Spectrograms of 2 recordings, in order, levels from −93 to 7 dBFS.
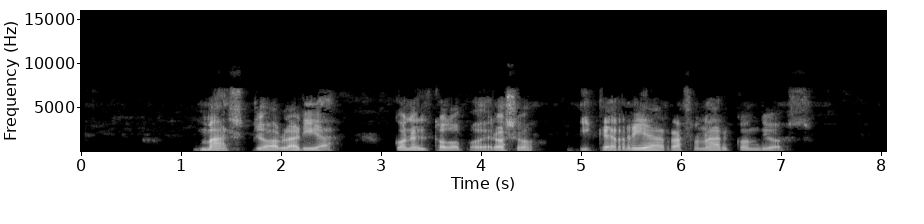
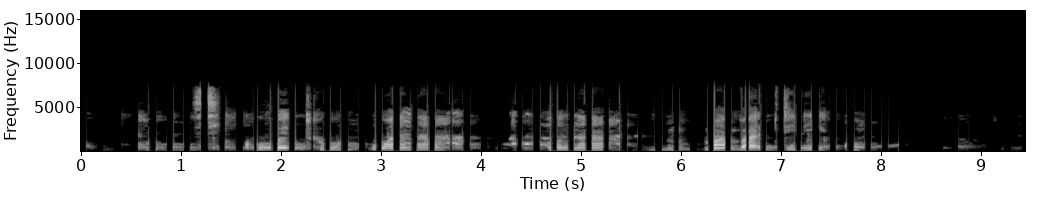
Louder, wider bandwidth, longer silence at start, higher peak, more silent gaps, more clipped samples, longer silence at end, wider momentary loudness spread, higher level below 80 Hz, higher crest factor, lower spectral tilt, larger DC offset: first, -24 LUFS vs -27 LUFS; about the same, 7.6 kHz vs 7.6 kHz; first, 1.2 s vs 0.55 s; first, 0 dBFS vs -6 dBFS; second, none vs 1.05-1.09 s, 2.79-2.84 s, 3.99-4.14 s, 4.54-4.59 s, 5.57-5.61 s; neither; second, 0.8 s vs 1.6 s; second, 12 LU vs 23 LU; about the same, -70 dBFS vs -66 dBFS; about the same, 26 dB vs 24 dB; about the same, -3.5 dB/octave vs -2.5 dB/octave; neither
